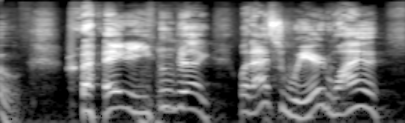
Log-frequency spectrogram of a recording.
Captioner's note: laugh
